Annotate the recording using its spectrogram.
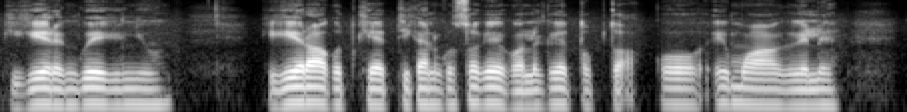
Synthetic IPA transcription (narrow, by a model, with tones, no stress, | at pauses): ki˨ke˦ɾe˨ŋɡwe˦ki˦ɲu˦ | ki˨ke˦ɾa˦kʊtkʰɛ˧ti˦ka˦nkosɔ˦ke˦kɔ˨le˦ke˦tɔ˧p̚tɔ̰˨kːɔ˦e˦mwa˦ke˧le˦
